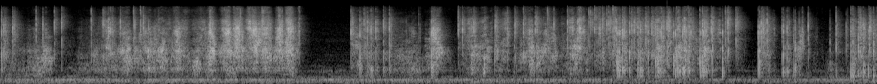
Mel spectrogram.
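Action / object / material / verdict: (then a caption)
scrape / tablet with metal back / metal / none. Long nails rapidly scratch and tap the metal/plastic back of a flat Samsung tablet held in both hands. The result is a bright, hissy, crackling scrape with quick taps, broken by brief pauses around 3 and 4.5 seconds.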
